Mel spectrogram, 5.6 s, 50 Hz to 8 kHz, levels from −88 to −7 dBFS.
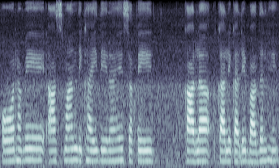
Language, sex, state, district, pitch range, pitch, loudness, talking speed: Hindi, male, Madhya Pradesh, Bhopal, 180-190 Hz, 185 Hz, -19 LUFS, 140 wpm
